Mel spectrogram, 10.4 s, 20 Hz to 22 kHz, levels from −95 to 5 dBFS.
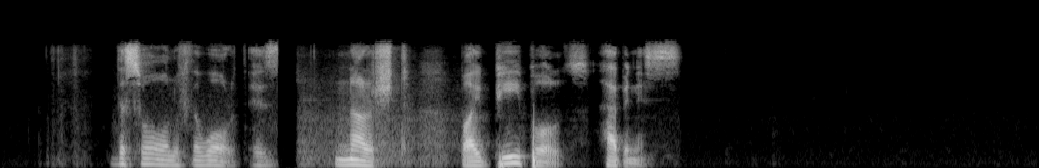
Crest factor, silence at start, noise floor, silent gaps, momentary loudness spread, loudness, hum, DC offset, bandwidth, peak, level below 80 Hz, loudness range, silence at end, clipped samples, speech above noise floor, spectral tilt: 22 dB; 1.15 s; -85 dBFS; 2.91-2.95 s; 15 LU; -21 LUFS; none; under 0.1%; 8.2 kHz; -2 dBFS; -50 dBFS; 7 LU; 3.6 s; under 0.1%; 64 dB; -4 dB/octave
